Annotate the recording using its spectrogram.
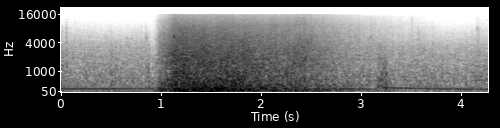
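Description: Water splashes loudly as a vehicle drives through a stream.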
